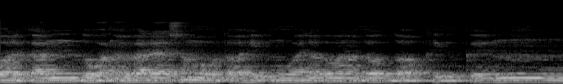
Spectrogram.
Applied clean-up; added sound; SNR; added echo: none; none; none; reverberation time 0.9 s.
